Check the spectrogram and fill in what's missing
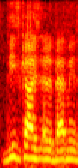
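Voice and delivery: ordinary delivery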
